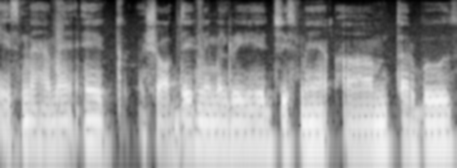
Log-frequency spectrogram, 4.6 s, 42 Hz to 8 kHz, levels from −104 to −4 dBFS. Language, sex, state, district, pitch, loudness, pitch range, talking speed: Hindi, male, Chhattisgarh, Korba, 85 Hz, -14 LUFS, 85-90 Hz, 145 wpm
